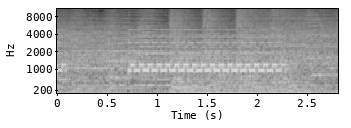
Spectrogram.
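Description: A telephone rings indoors with a steady, loud electronic ringtone that holds a tone and shifts pitch partway through, heard alone with no voices.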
